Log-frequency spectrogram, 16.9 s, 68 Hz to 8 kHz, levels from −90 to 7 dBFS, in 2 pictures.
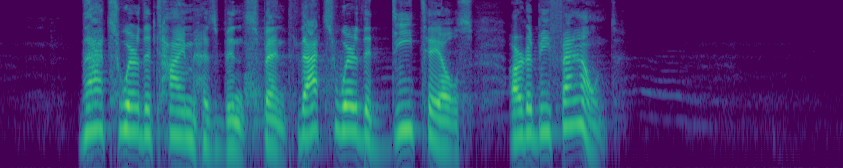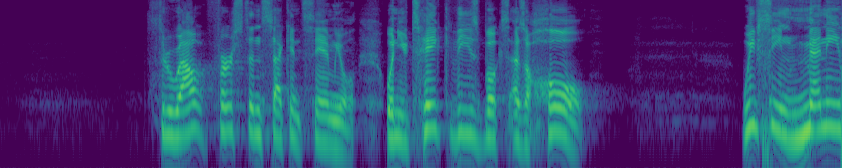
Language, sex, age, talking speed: English, male, 50-69, 110 wpm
